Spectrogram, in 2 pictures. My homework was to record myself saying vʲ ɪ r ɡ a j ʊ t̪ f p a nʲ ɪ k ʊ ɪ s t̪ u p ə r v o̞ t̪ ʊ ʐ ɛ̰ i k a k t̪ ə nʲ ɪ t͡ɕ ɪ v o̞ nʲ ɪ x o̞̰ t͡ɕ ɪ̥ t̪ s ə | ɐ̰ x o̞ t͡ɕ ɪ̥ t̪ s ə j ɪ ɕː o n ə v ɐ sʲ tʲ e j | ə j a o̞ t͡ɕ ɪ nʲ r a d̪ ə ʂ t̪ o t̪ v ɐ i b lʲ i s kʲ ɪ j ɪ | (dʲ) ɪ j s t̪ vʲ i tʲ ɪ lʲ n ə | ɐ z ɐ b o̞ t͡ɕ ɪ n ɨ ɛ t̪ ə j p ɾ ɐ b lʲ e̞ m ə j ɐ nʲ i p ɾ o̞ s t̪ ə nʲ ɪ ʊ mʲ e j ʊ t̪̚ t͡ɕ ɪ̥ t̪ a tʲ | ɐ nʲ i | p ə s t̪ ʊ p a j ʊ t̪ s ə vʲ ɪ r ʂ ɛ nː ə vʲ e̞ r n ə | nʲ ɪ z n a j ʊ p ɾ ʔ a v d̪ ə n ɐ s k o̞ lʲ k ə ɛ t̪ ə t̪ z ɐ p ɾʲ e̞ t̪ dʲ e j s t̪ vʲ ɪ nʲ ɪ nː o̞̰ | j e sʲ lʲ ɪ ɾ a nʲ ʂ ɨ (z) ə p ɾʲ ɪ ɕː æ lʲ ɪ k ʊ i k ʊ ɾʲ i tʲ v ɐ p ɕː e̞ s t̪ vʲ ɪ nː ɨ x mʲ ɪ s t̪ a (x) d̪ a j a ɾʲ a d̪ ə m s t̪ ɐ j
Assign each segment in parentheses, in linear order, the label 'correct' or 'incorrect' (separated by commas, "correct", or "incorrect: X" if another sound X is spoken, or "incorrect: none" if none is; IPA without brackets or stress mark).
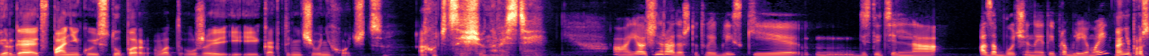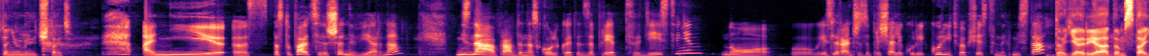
correct, correct, correct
